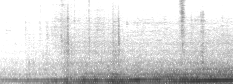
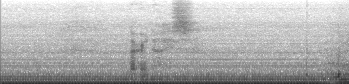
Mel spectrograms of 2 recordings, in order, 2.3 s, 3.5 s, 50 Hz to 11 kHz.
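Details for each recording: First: Honda Civic FN2 Type R with old aftermarket exhaust, driving and revving into VTEC: deep, boomy low rumble swelling as revs rise, noisy and droning, worst at low town speeds, trombone-like and farty. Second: Honda Civic Type R (FN2) cold start after refitting standard exhaust in place of aftermarket: smooth low idle with two quick throttle blips, deep but subdued note, no drone; much quieter, normal.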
